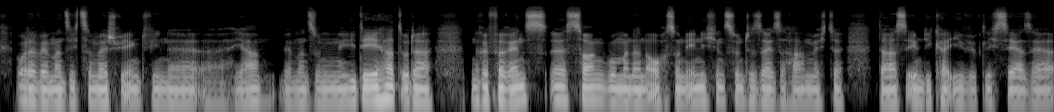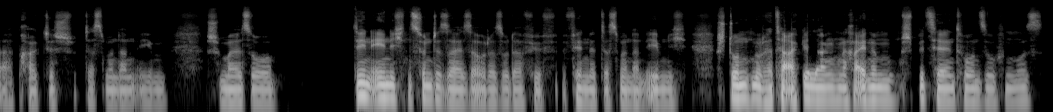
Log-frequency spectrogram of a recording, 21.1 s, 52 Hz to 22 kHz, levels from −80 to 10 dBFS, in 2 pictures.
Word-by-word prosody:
Oder 95 -3 +1
wenn 90 -1 +2
man 90 -1 +1
sich 90 0 -4
zum 90 -1 0
Beispiel 90 0 +1
irgendwie 90 0 -2
'ne 85 -1 -4
äh, 85 - -8
ja, 90 +1 -1 0.2
wenn 90 0 -7
man 90 -1 -2
so 90 +1 -4
'ne 90 0 0
Idee 95 +2 +5
hat 105 -1 +4
oder 95 -2 +2 0.4
'n - - -5
Referenz, 100 +1 +3
äh, 105 -1 +2
Song, 100 0 +2
wo 95 - +1
man 90 -1 +2
dann 90 0 +2
auch 90 - +1
so 95 0 0
'n 90 - 0
ähnlichen 95 +1 -1
Synthesizer 95 -2 -2
haben 90 0 -2
möchte, 90 +1 -5 0.3
da 85 0 +1
ist 90 - +1
eben 95 -1 0
die 90 - -4
KI 90 -2 -2
wirklich 85 0 -6
sehr, 85 -1 0
sehr, 85 0 -4
äh, - - -16
praktisch, - - -7
dass - - -6
man 85 - -5
dann 85 0 -6
eben 85 -1 -10 0.4
schon 90 - -5
mal 90 0 +1
so 85 -2 -3 0.8
den 125 -2 +7
ähnlichen 115 -1 +4
Synthesizer 95 -5 +1
oder 90 0 -3
so 90 +1 -5
dafür 90 -2 -6
fi - - -19
findet, 90 -3 -4
dass 85 - -3
man 85 -1 -2
dann 85 -1 -4
eben 90 - -1
nicht 85 -1 -8 0.3
stunden 110 0 +4
oder 95 -2 +4
tagelang 100 -1 +4
nach 95 -1 -1
einem 100 -1 +3
speziellen 95 -3 0
Ton 95 0 -2
suchen 95 +1 -6
muss. 95 0 -6
90 Hz, 200 wpm, -23 LUFS, 90-95 Hz, 0.8 s, den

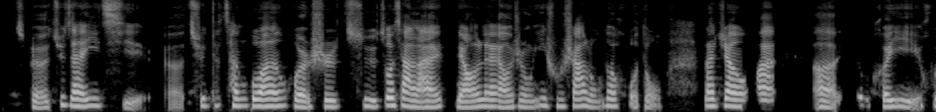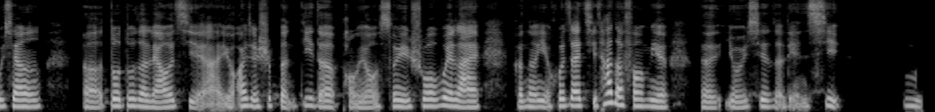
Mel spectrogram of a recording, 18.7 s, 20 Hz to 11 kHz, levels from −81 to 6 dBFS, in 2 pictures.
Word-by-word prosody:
聚 265 - -10
呃， 170 -2 -1
聚 240 +7 -5
在 205 -4 +4
一 215 +2 -1
起， 345 - -5 0.2
呃， - - -10
去 260 -9 -5
参 210 0 -3
观 200 0 +4
或 190 -4 +3
者 170 - 0
是 185 -1 0
去 195 0 -3
坐 225 +4 +4
下 215 -3 +4
来 180 +2 +3
聊 175 -2 +3
聊 190 -4 +2
这 185 - -5
种 175 -1 -3
艺 220 +2 -3
术 210 -1 -6
沙 200 0 +2
龙 180 -4 -2
的 205 -2 +1
活 200 - -7
动。 - - -6 0.4
那 205 -1 +3
这 205 +1 +1
样 200 -1 +7
的 190 - +2
话， 190 -2 +2 0.4
呃， - - +1
就 470 0 -9
可 185 - 0
以 190 -2 -1
互 210 -2 -5
相， 190 -1 +2 0.4
呃， 170 -3 -1
多 210 0 +2
多 210 0 0
地 190 -2 +3
了 170 0 +2
解 180 -3 -4
啊， - - -1
有 - - -2
而 210 +1 +2
且 195 -2 +1
是 200 +2 -2
本 225 - -4
地 230 -4 -4
的 180 -4 +1
朋 - - -5
友， 160 +1 -1
所 190 -1 -1
以 180 -1 +2
说 200 0 +1
未 215 0 +3
来 175 -1 +4 0.3
可 180 - -3
能 185 -1 +1
也 180 -1 +1
会 210 - 0
在 215 -1 +4
其 210 - -4
他 295 +4 +5
的 245 -5 +5
方 205 -3 +1
面， 180 -3 0 0.3
呃， 160 -2 -2
有 170 -2 -3
一 - - -3
些 190 +1 -1
的 180 -1 -5
联 - - -6
系。 - - -2 0.6
嗯。 205 -4 -5
195 Hz, 250 characters per minute, -23 LUFS, 180-210 Hz, 0.6 s, 样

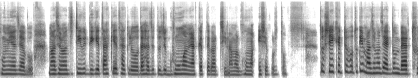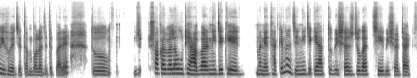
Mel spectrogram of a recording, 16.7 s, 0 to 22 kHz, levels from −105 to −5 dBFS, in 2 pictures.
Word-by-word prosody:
ঘুমিয়ে 215 -2 +1
যাবো। 195 -1 0 0.4
মাঝে, 215 +1 +2
মাঝে 215 0 -3
টিভির 240 -2 +4
দিকে 220 +1 +6
তাকিয়ে 235 +2 +1
থাকলেও 210 -3 -3
দেখা 200 0 +2
যেত 215 - -12
যে - - +1
ঘুম 215 +1 -4
আমি 200 -2 -1
আটকাতে 195 0 -3
পারছি 190 0 -3
না। - - -7
আমার 180 -1 -6
ঘুম 195 -2 -9 0.2
এসে 195 -2 +1
পড়ত। 195 - -16 0.8
তো - - -3
সেক্ষেত্রে 330 -1 +7
হতো 310 +1 -5
কি 365 - +9
মাঝে, 255 -1 +3
মাঝে 260 0 +2
একদম 255 +2 -6
ব্যর্থই 220 +2 +5
হয়ে 175 -2 -5
যেতাম 155 +2 -11
বলা 160 0 -4
যেতে - - -13
পারে। - - -3 0.5
তো - - -8 0.9
স - - -2 0.3
সকালবেলা 230 -1 0
উঠে 235 0 0
আবার 210 +2 +2 0.2
নিজেকে 220 0 +1 0.6
মানে 195 -2 0
থাকে 200 +5 -5
না 335 - -3
যে 200 - -3
নিজেকে 210 -1 -2
আত্মবিশ্বাস 200 -1 -1
জোগাচ্ছি 190 0 -1
এই 185 - -6
বিষয়টায়। 165 -4 -3
210 Hz, 170 wpm, -25 LUFS, 195-230 Hz, 0.9 s, কি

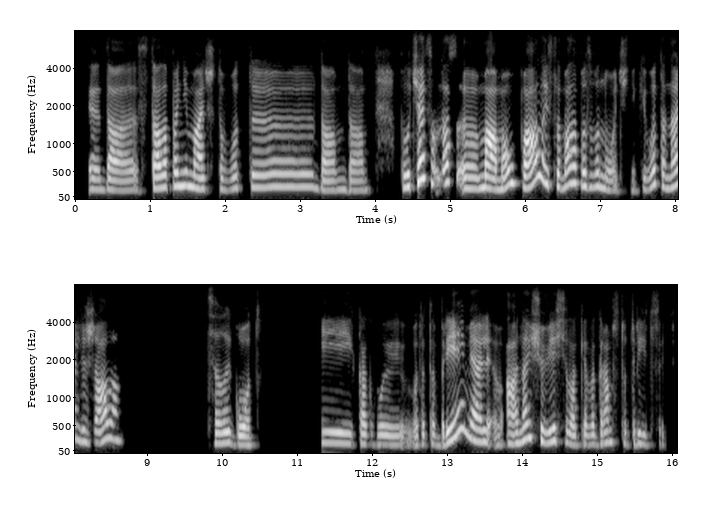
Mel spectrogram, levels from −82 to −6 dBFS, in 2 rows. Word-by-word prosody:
э, 180 0 -3
да, 170 -2 0
стала 200 +6 +2
понимать, 235 -4 +2
что 190 0 -8
вот, 195 +4 -7
э, 230 +1 -2
дам, 175 -2 -3
да. 170 0 -6 0.4
Получается 290 - +4
у - - -5
нас, 310 +4 +1
э, 195 0 +1
мама 195 -2 +6
упала 290 - +5
и 295 - +3
сломала 255 +3 +1
позвоночник. 220 - -4
И - - -5
вот 250 +6 -2
она 225 +4 +2
лежала 215 +3 0 1.2
целый 185 +2 -1
год. 160 -2 -2 0.8
И 190 -2 -2
как 175 -1 -4
бы 160 -1 -4
вот 160 - -8
это 175 0 -7
бремя, 240 - +2
ле 210 - 0 0.2
а 180 -1 +2
она 200 +8 +1
ещё 275 -5 -1
весила 205 -4 -1
килограмм 170 +5 -4
130. 180 -5 -10
200 Hz, 140 wpm, -22 LUFS, 175-230 Hz, 1.2 s, мама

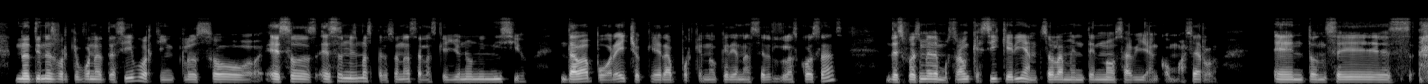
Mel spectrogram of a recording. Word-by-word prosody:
no 130 0 +6
tienes 135 -1 +3
por 120 -1 -3
qué 120 - -8
ponerte 120 -1 -2
así". 150 +6 -1
Porque, 160 -8 -2
incluso, 115 +1 -2
esos 125 -1 +4
esas 130 +4 +1
mismas 145 0 0
personas 125 +3 -6
a - - -1
las 115 +2 -11
que 110 - -8
yo 115 - -5
en 120 - -2
un 120 0 -2
inicio 125 +2 -3 0.3
daba 130 +4 +7
por 105 0 -3
hecho 145 - +2
que - - -7
era 110 0 +1
porque - - -11
no 115 0 -8
querían 115 0 -4
hacer 115 0 -5
las 115 - -4
cosas, 150 - -2 0.4
después - - +3
me 130 0 +4
demostraron 120 0 +2
que - - -6
sí 135 - +1
querían, 120 -2 +2
solamente 115 -1 0
no 110 -1 -1
sabían 110 +1 -3
cómo - - -12
hacerlo. - - -3 0.6
Entonces, 115 -1 +1
115 Hz, 175 wpm, -25 LUFS, 115-125 Hz, 0.6 s, daba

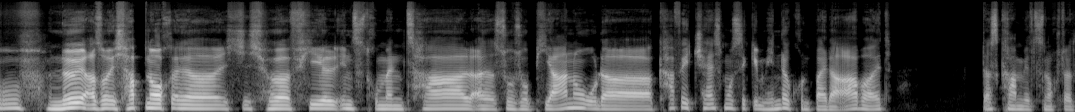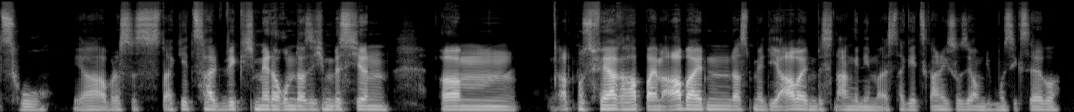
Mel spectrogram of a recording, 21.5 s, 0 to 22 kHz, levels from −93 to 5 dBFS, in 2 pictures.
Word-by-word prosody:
uff, 150 -2 -4
nö, 150 +7 +9
also, 140 +1 +5
ich 135 -2 +1
habe 155 +1 +4
noch, 155 0 +8
äh 135 -2 +4
ich 120 0 -10
ich 125 -1 -7
höre 130 0 +6
viel 140 +2 +2
Instrumental, 130 0 0
also, 120 +1 -2
so - - -6
so 115 0 -5
Piano 130 +9 +1
oder 115 -4 +2
Kaffeejazzmusik 155 -3 -7
im 125 -2 -4
Hintergrund 125 -1 -5
bei 105 -1 -2
der 105 - +1
Arbeit. 120 -3 -1 0.9
Das 120 0 -5
kam 120 -3 -5
jetzt 105 0 -11
noch 105 0 -9
dazu. 100 -1 -8 0.2
Ja, 105 +1 -7
aber 105 0 -6
das 105 -1 -7
ist - - -7
da - - -6
geht's 120 +3 -8
halt 115 -3 -3
wirklich 125 +5 -6
mehr 120 -1 0
darum, 115 0 -2
dass 110 -1 -3
ich 110 +1 -9
'n 115 - -5
bisschen, 115 -1 -3 0.5
ähm, 110 -2 -1 0.4
Atmosphäre 125 +1 +1
habe 120 +1 0
beim 110 -2 +1
Arbeiten, 120 -2 +2
dass 110 0 -6
mir 110 -2 -9
die 110 +1 -7
Arbeit 115 -1 +2
'n 105 - -9
bisschen 105 +1 -11
angenehmer 105 -2 -7
ist. - - -12
Da 110 - -12
geht's 105 0 -11
gar 105 - -7
nicht 105 -1 -9
so 110 - -12
sehr 105 0 -8
um 105 - -9
die 100 - -16
Musik 100 +1 -13
selber. 105 -1 -7
115 Hz, 180 wpm, -21 LUFS, 110-130 Hz, 0.9 s, nö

